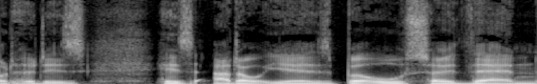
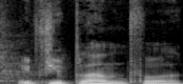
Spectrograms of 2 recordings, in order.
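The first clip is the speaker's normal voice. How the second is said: put-on Russian accent, quieter; 6 dB quieter than usual. Trying a quote out in different accents, starting with a mock Russian accent. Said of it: "That was Russian".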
